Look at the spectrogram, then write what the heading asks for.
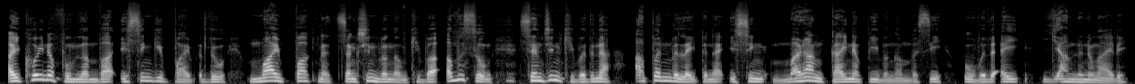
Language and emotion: Manipuri, happy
